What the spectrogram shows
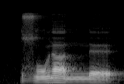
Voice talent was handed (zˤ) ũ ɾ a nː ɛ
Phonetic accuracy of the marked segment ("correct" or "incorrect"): correct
